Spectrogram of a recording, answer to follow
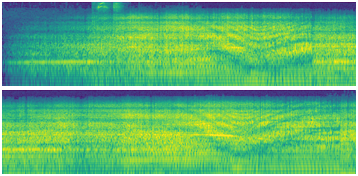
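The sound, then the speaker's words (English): A propeller airplane engine drones loudly and steadily, its pitch dipping and rising twice as the plane sweeps past. No voices are heard. “He has a plane.”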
